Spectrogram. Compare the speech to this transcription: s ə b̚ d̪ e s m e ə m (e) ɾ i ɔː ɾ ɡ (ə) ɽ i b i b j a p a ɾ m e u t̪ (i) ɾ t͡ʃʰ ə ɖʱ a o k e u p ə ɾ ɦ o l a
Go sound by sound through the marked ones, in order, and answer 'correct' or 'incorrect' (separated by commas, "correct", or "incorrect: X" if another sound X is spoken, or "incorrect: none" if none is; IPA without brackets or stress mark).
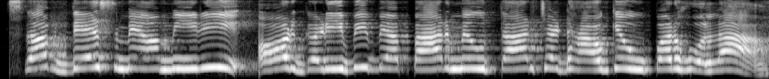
incorrect: i, correct, incorrect: a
